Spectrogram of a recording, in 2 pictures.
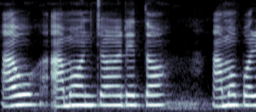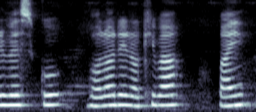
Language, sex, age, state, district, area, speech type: Odia, female, 18-30, Odisha, Boudh, rural, spontaneous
